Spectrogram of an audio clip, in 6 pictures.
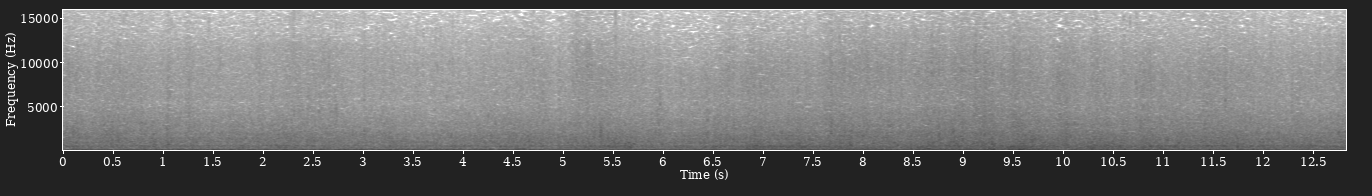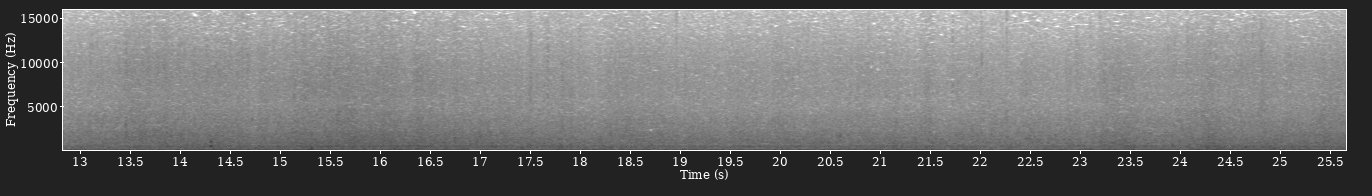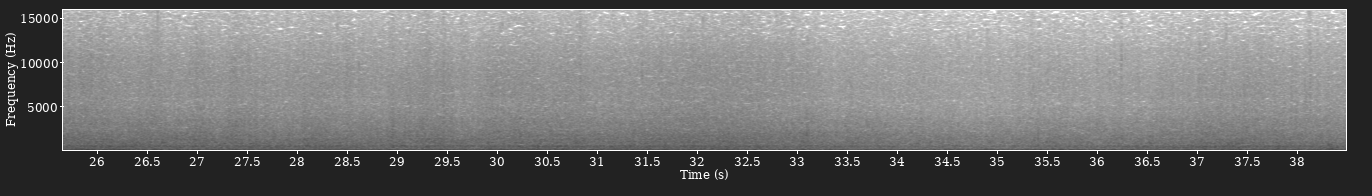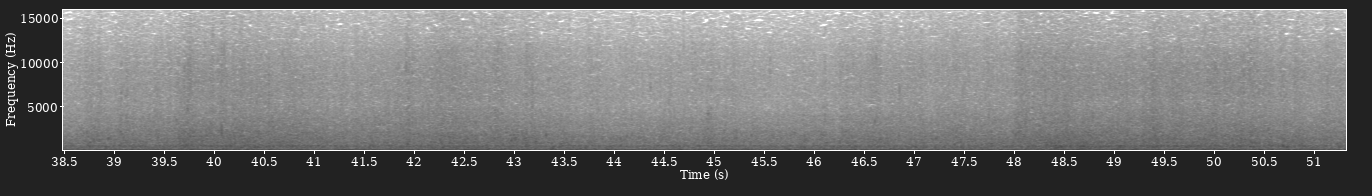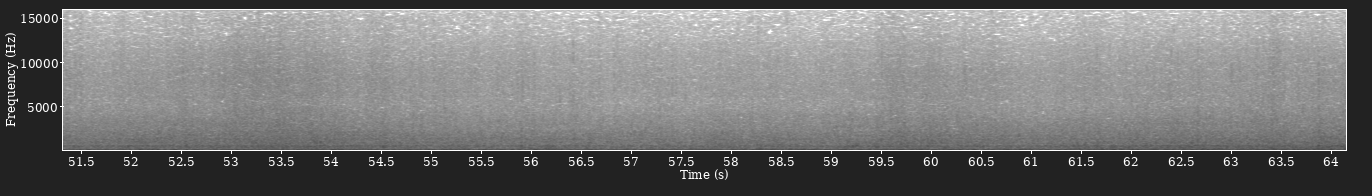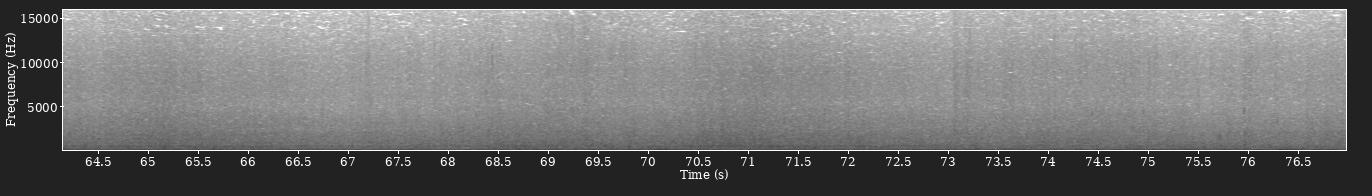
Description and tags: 03 Lanes Island Water 2 LowBoat 48 24
Ocean water crashing on rocks on the Maine coast. Low hum of fishing boat can be heard in the background.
